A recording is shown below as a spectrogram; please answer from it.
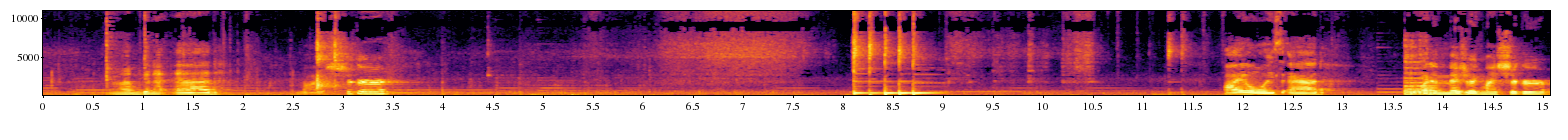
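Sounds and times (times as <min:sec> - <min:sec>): metal bowl knocking on pot: 0:08.1 - 0:09.2, 0:13.6 - 0:14.0.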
